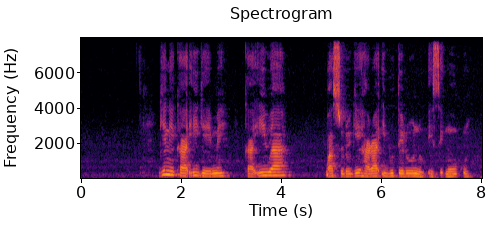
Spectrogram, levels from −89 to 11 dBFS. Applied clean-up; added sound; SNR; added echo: none; none; none; none.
